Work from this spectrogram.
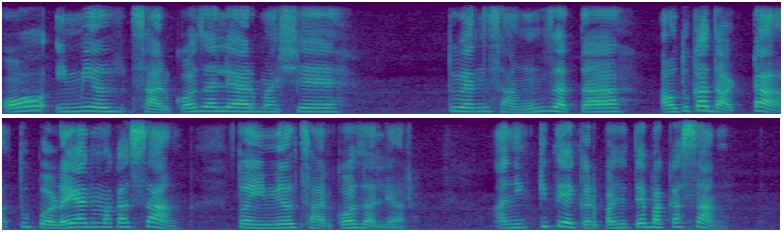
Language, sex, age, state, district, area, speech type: Goan Konkani, female, 18-30, Goa, Salcete, rural, spontaneous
